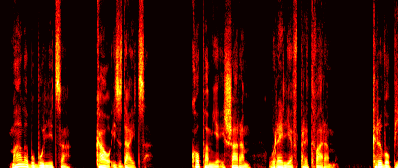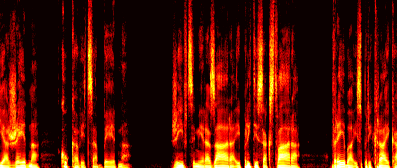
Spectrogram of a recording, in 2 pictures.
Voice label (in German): Gedicht Serbisch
